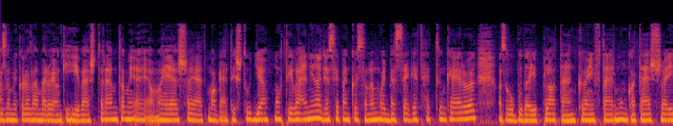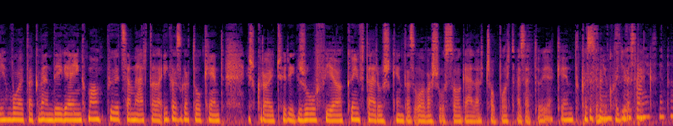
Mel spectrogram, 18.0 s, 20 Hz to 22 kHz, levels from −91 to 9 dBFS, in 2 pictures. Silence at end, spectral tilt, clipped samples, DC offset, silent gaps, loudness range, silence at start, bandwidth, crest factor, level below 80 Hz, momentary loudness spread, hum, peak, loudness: 0 s; -5 dB/octave; under 0.1%; under 0.1%; none; 2 LU; 0 s; 11.5 kHz; 14 dB; -46 dBFS; 4 LU; none; -6 dBFS; -19 LUFS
